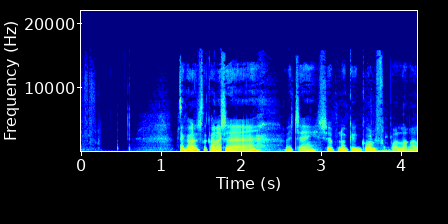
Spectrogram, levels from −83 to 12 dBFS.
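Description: A speech clip with chunks out of order between 1.25 and 1.75 s: two 250 ms blocks play swapped, causing a jumbled moment with three hard joins.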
